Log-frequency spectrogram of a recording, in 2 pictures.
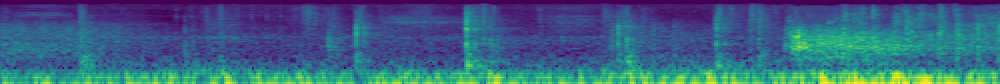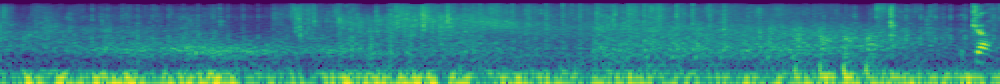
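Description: Battle noise: dense gunfire, machine-gun fire among it, over a deep steady rumble. The crackle grows louder and thicker about four seconds in.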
